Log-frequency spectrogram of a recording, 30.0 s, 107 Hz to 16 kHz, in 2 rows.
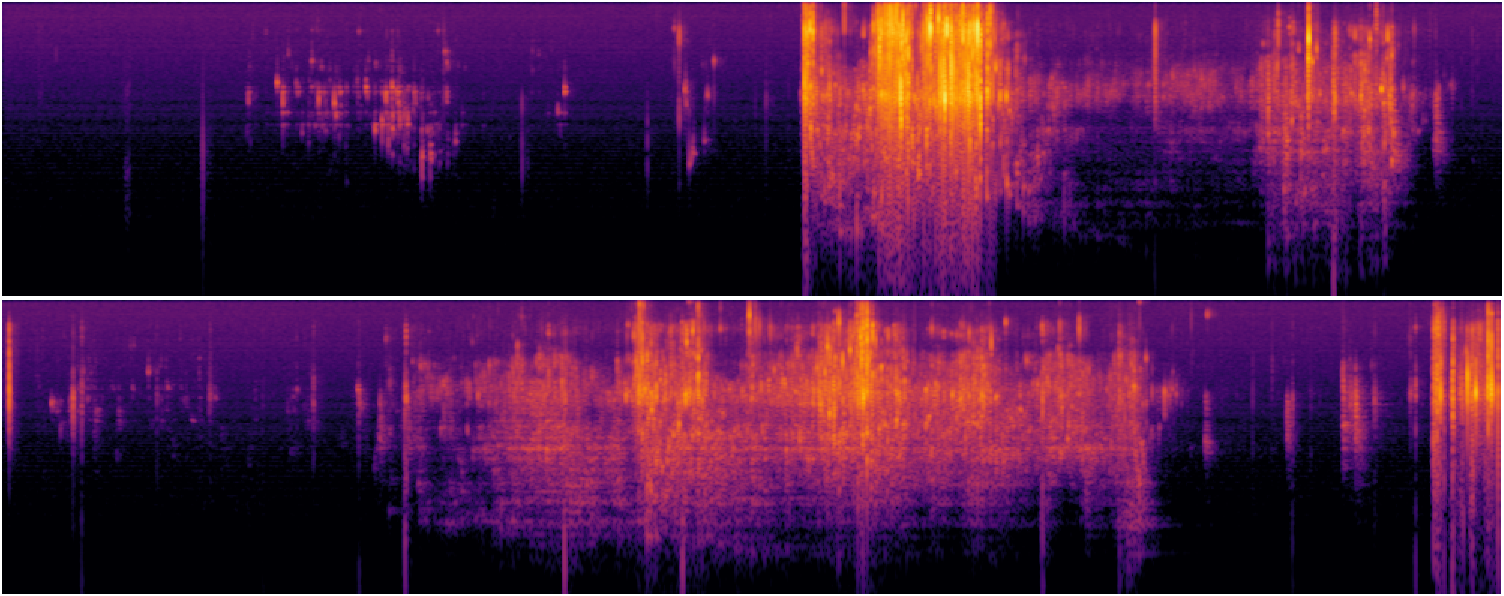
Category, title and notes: Sound effects > Natural elements and explosions
hydrophone test
Hello. Just recording i got from testing my diy hydrophone. Funny enough the fact that i crafted contact mic at first then i realized, that i can turn in into hydrophone using some household stuff. Recorded using Tascam dr-05x.
barrel, fluid, hydrophone, liquid, splash, stream, test, water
